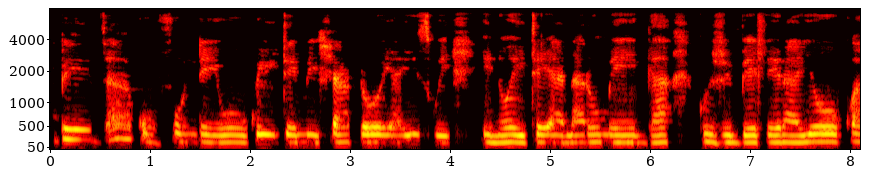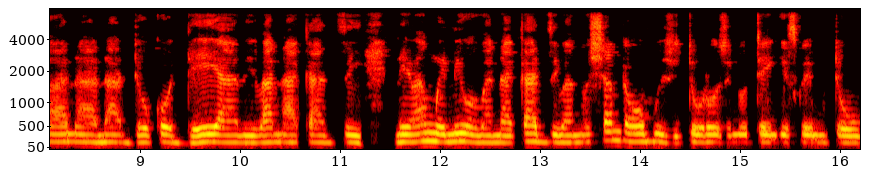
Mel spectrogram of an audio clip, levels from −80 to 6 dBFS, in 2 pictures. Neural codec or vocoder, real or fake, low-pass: none; real; 7.2 kHz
